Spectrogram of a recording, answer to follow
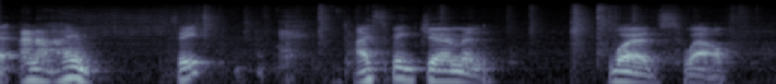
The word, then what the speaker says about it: Anaheim: I just assume Mickey attempted to pronounce Ahia chili. See, I got rid of more of the thing. Anaheim.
